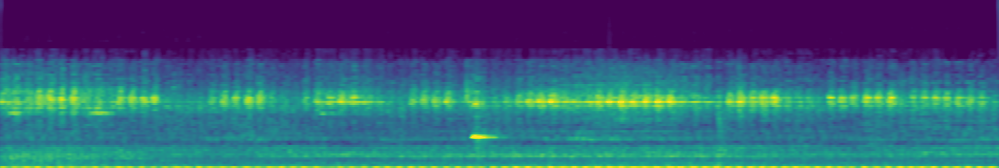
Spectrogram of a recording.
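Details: Bajaj single-cylinder engine after the engine was opened up, with a steady beat and a dull thumping clatter heavier than a healthy engine. Abnormal engine noise; cause unclear.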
